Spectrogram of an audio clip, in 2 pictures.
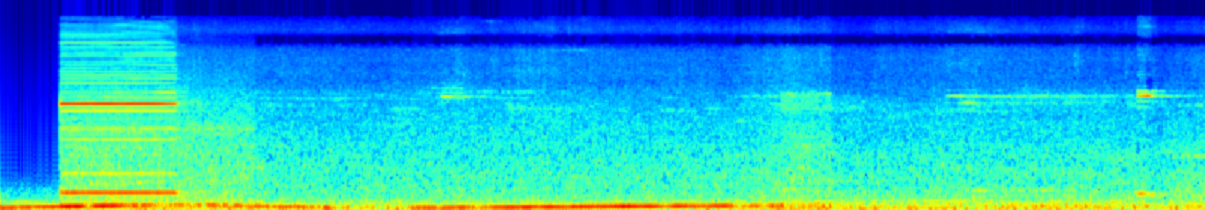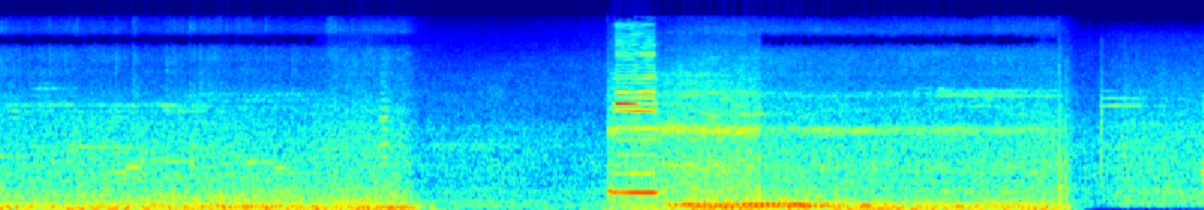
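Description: Street traffic: road vehicles rumbling steadily, with a loud car horn blaring for about two seconds just after the start and a shorter horn toot later. The traffic sound cuts off abruptly twice, about two-thirds of the way in and again near the end.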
